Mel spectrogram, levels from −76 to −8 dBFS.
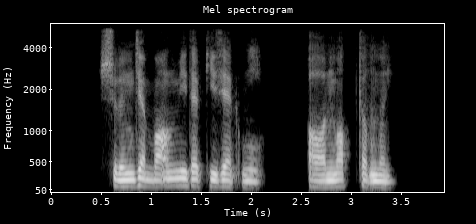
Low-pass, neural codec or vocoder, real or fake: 5.4 kHz; codec, 16 kHz, 0.5 kbps, FunCodec, trained on Chinese and English, 25 frames a second; fake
